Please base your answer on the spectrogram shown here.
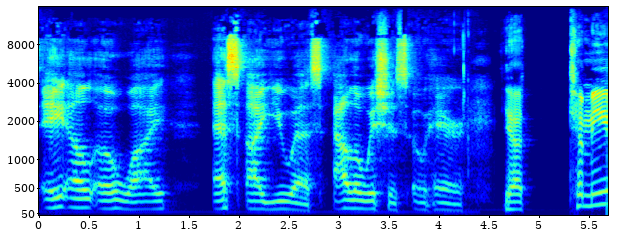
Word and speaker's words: Aloysius: you pronounce this name until needville introduced this pronunciation to me so it's a a-l-o-y-s-i-u-s aloysius o'hare yeah to me it's the other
